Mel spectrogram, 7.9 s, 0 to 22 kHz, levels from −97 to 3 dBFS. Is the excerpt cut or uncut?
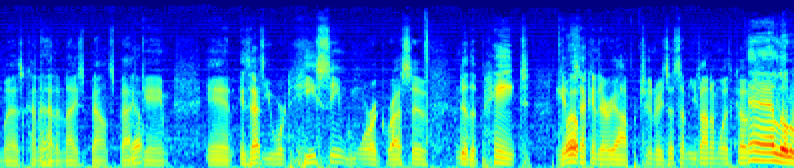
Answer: cut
